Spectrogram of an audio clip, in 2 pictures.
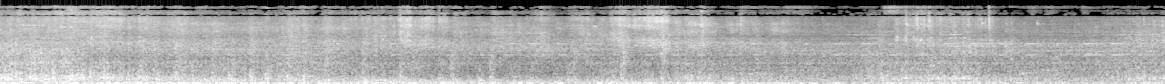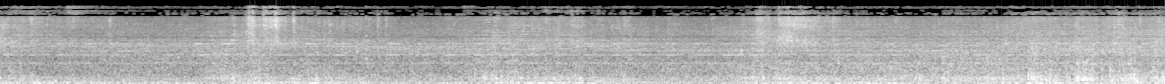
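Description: Freight train of covered hoppers and tank cars rolling past close by: a steady low rumble of steel wheels on the rails, with a few faint clanks as the cars go by.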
